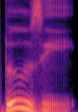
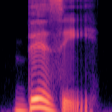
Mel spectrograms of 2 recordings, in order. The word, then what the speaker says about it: busy: Busy is not boozy, it's biz i. Busy.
